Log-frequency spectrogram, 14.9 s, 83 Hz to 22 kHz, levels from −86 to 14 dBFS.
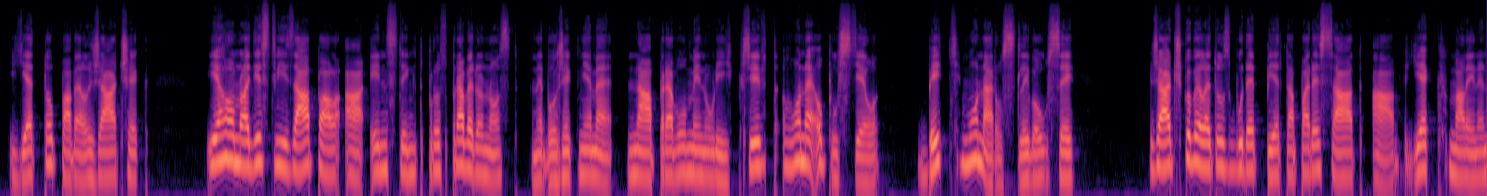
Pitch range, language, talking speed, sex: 145-180 Hz, Czech, 115 wpm, female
